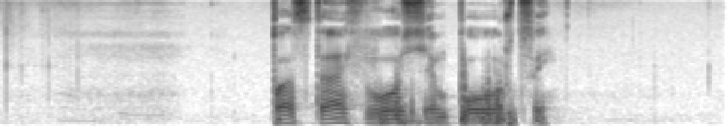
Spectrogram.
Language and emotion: Russian, sad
